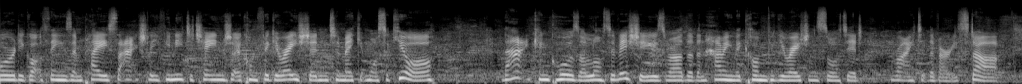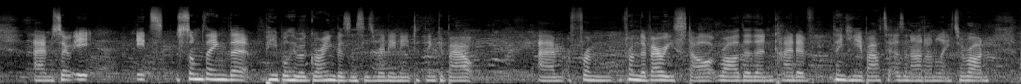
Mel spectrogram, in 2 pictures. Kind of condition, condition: setting, busy venue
